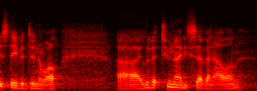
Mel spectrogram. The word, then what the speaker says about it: Dinowell: Dinowell, if I've said your name correctly, congratulate me, and if I said it wrong, correct me.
